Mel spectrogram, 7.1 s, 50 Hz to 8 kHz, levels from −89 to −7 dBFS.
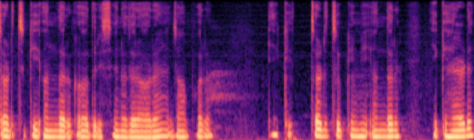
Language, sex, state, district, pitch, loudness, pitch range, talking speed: Hindi, male, Bihar, Vaishali, 130 Hz, -18 LUFS, 125-135 Hz, 160 wpm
